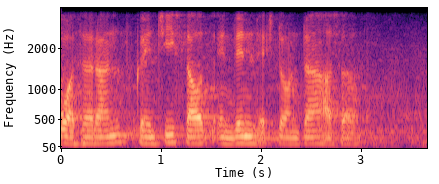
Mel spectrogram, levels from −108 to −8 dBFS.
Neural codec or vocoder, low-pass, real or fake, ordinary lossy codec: codec, 24 kHz, 0.9 kbps, WavTokenizer, medium speech release version 1; 3.6 kHz; fake; none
